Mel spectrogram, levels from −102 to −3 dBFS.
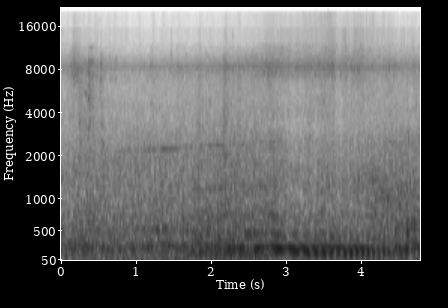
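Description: No technical faults can be heard anywhere in the audio.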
